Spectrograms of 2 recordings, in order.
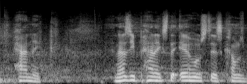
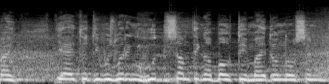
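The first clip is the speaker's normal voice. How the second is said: higher, hesitant Middle Eastern voice; apologetic Middle Eastern man, raised pitch; Middle Eastern accent; 3 semitones higher than usual. Acted. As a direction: interrupt politely and haltingly in a Middle Eastern accent. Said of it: "a Middle Eastern man".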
